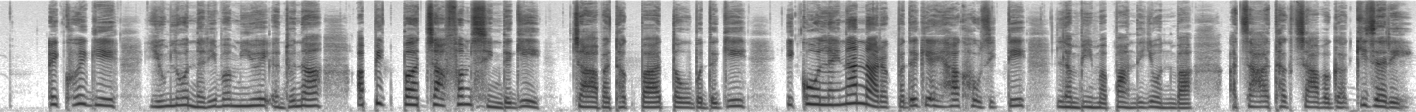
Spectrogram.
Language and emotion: Manipuri, fearful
